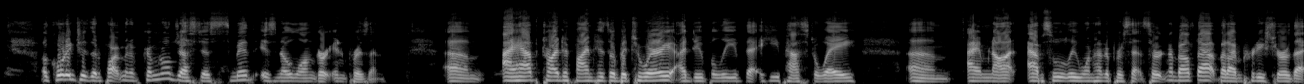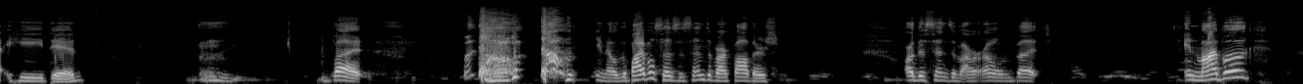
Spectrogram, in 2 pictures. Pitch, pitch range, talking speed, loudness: 170 Hz, 155-200 Hz, 150 wpm, -25 LUFS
